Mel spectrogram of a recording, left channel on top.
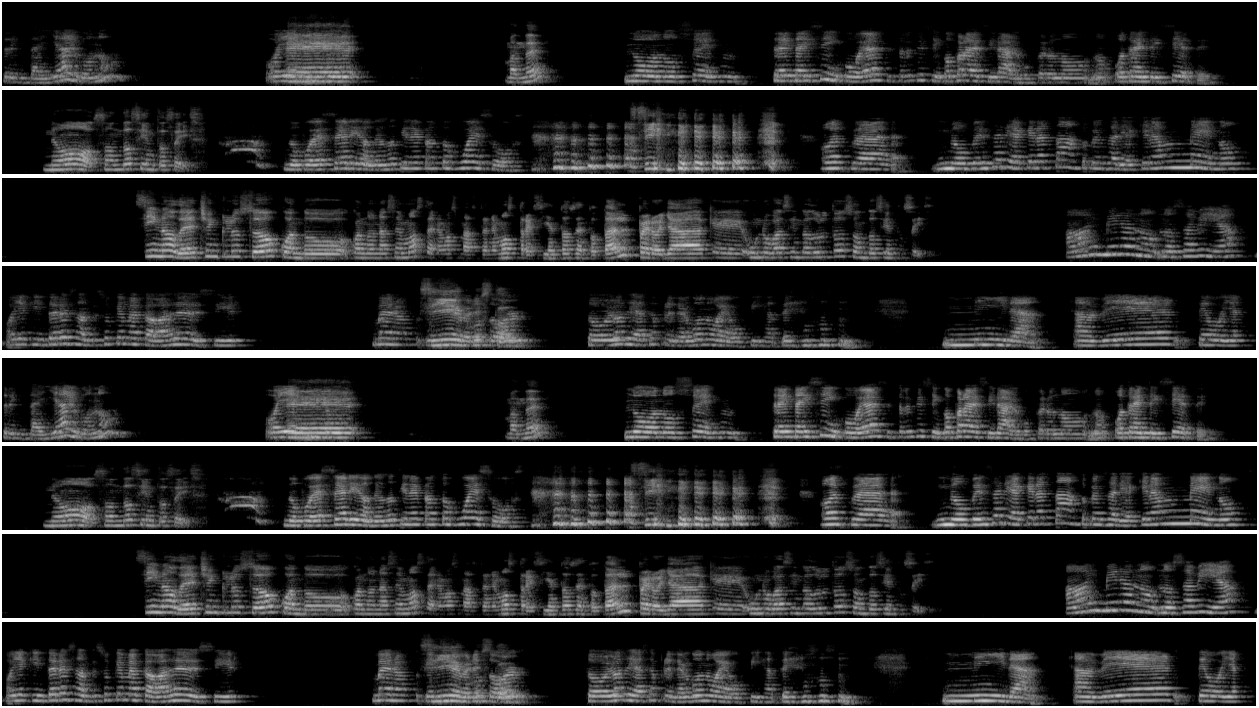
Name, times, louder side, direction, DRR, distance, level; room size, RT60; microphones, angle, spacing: voice 1, 0.0-1.2 2.6-3.4 6.2-7.4 7.7-12.1 14.8-19.0 20.7-21.6 21.8-25.0 35.7-40.0 41.4-42.9 43.5-46.7 47.1-48.0 48.4-50.0, right 4 dB, 75° right, 0.5 m, -28 dB
voice 2, 2.8-3.5 5.0-5.4 13.0-14.6 19.0-20.3 26.5-34.3 41.9-42.8, left 1 dB, 15° left, 0.3 m, -26 dB
2.4 x 2.3 x 2.2 m
head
